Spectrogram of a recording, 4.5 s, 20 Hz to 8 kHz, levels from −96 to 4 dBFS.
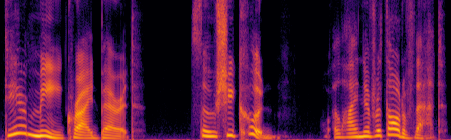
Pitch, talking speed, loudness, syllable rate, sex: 235 Hz, 175 wpm, -18 LUFS, 4.5 syllables/s, female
